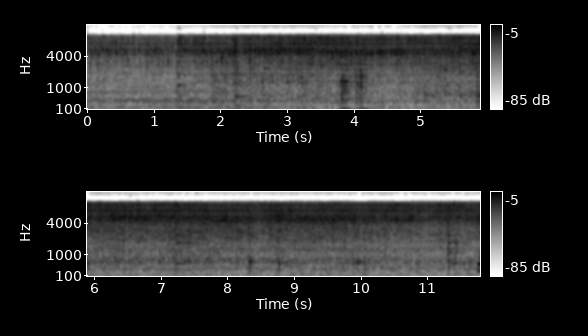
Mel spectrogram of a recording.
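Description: Browned onions and tomatoes fry in a pan with a loud, dense, unbroken sizzle and a few faint stirring knocks, close up and without voices.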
